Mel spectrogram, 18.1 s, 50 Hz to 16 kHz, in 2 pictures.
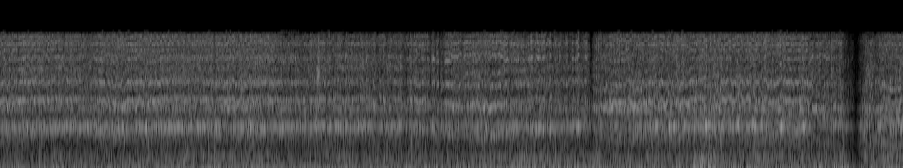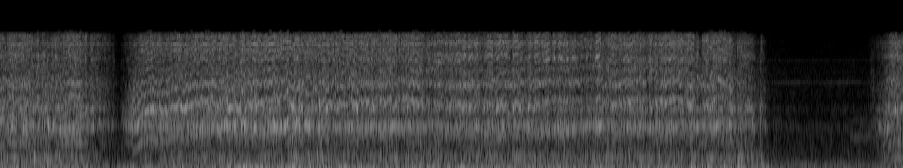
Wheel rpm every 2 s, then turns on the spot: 230, 230, 220, 190, 130, 160, 220, 210, 40.
none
